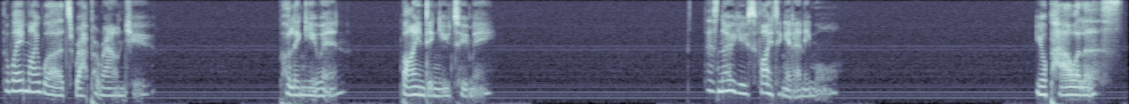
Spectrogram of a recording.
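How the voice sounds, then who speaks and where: A woman's voice: lowish voice, warm tone, no room sound, heavily acted. A woman playing a dominant, teasing policewoman in an intimate, half-whispered ASMR roleplay. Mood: seductive, possessive. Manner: slow, breathy half-whispered, possessive teasing.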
